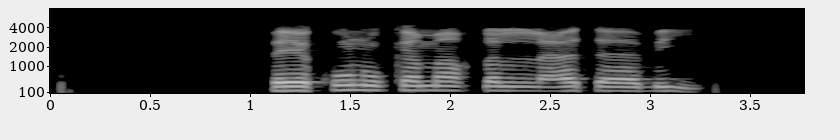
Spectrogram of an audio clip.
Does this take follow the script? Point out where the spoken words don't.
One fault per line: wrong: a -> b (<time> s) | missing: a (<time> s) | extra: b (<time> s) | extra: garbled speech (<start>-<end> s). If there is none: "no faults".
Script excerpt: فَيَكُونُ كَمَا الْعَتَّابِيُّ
no faults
